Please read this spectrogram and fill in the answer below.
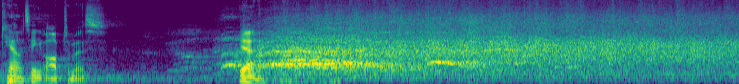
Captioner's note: Applause; 掌声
